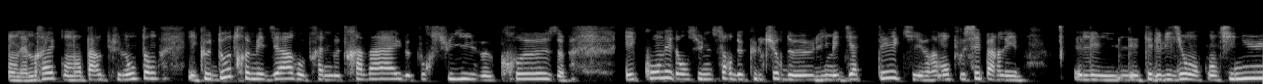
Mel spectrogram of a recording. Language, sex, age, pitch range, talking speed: French, female, 40-59, 215-265 Hz, 180 wpm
